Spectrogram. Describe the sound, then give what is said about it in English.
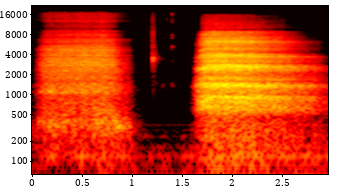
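A deep breath is taken: two long, loud breathy rushes, the second fuller and longer, separated by a brief pause with faint clicks. “One more deep breath. Give me two more.”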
